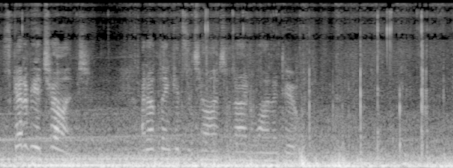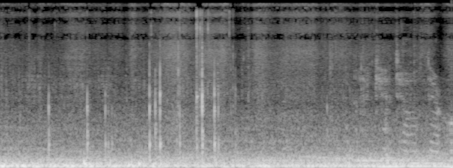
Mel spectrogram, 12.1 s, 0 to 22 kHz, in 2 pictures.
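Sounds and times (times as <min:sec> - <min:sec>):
road and engine rumble: 0:00.0 - 0:12.0.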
